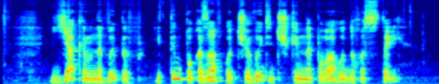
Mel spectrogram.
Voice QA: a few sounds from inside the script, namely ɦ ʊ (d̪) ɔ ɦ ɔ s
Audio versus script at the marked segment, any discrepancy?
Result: no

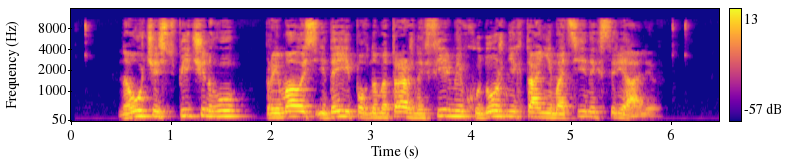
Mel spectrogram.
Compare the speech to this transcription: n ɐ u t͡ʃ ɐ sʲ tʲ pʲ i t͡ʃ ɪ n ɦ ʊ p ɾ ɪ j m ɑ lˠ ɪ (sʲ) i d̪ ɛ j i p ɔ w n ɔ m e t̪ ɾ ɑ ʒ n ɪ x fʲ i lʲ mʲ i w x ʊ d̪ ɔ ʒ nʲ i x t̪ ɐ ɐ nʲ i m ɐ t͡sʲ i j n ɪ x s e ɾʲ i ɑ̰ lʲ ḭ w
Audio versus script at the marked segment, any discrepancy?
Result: no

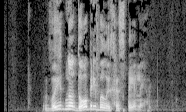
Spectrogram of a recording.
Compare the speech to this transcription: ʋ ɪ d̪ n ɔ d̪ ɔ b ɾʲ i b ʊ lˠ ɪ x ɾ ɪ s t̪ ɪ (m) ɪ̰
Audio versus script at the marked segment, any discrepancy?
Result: yes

